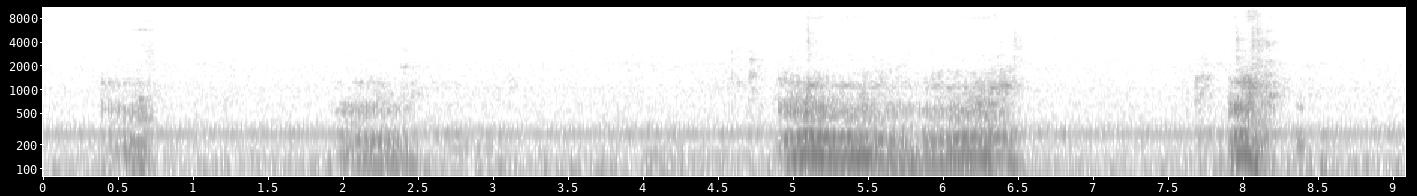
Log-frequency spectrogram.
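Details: Pet Lhasa Apso named Ollie grumbling indoors, frustrated because an RF-tag automatic feeder stays shut for him; low throaty growls come in separate bouts, one long rumble midway, over a constant hum.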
